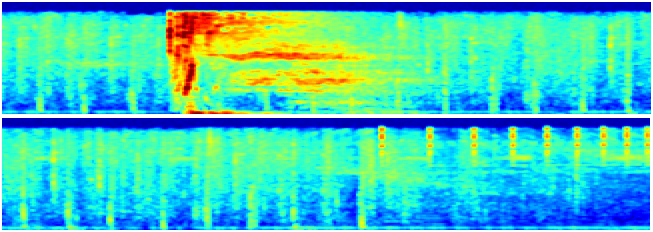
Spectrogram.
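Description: Footsteps run steadily over sandy ground.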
